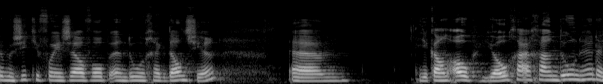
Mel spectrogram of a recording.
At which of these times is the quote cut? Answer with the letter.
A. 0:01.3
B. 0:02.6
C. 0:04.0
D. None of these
D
